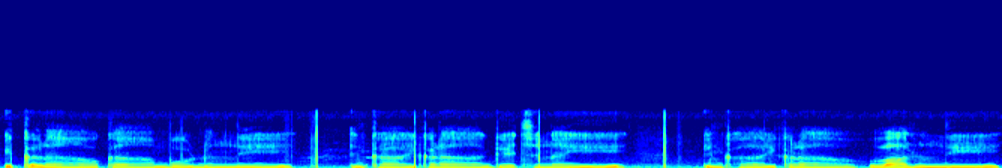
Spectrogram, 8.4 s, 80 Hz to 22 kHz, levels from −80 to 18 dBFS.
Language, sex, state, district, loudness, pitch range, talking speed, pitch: Telugu, male, Andhra Pradesh, Annamaya, -20 LUFS, 140-155 Hz, 85 wpm, 145 Hz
